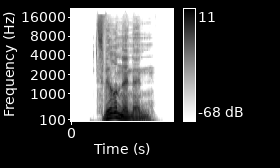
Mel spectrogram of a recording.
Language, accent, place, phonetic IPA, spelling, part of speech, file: German, Germany, Berlin, [ˈt͡svɪʁnənən], zwirnenen, adjective, De-zwirnenen.ogg
- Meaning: inflection of zwirnen: 1. strong genitive masculine/neuter singular 2. weak/mixed genitive/dative all-gender singular 3. strong/weak/mixed accusative masculine singular 4. strong dative plural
